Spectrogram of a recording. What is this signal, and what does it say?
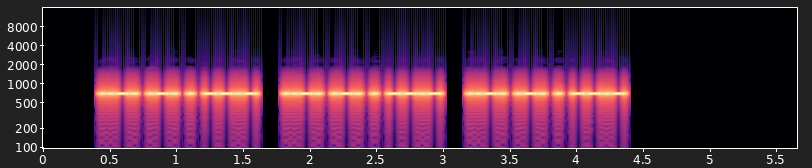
Morse code, heard as a keyed tone, about 40 wpm, 700 Hz. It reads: FREQ FREQ FREQ
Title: Abbreviations Repeated 3x - 40wpm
